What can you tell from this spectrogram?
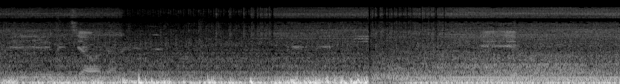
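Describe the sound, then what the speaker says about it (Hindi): Steady air conditioning hum inside a Tata Nano car, a continuous low drone that dips slightly in level partway through, with faint voices in the background. "एसी की आवाज है"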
